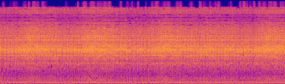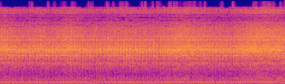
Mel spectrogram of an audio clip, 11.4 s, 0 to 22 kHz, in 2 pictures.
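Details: 2018 KTM Duke 390 single-cylinder, 8,500 km, engine running with a light metallic tick riding over the engine note, clearest when decelerating; noticed for 4 months, cause unknown.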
